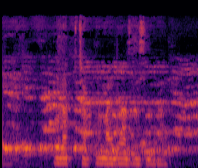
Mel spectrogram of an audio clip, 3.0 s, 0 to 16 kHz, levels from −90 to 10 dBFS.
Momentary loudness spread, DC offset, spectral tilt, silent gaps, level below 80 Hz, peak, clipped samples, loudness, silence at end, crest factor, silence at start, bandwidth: 8 LU; under 0.1%; -3.5 dB/octave; none; -60 dBFS; -12 dBFS; under 0.1%; -28 LUFS; 0 s; 16 dB; 0.05 s; 11.5 kHz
